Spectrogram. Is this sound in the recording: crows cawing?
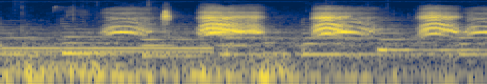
yes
